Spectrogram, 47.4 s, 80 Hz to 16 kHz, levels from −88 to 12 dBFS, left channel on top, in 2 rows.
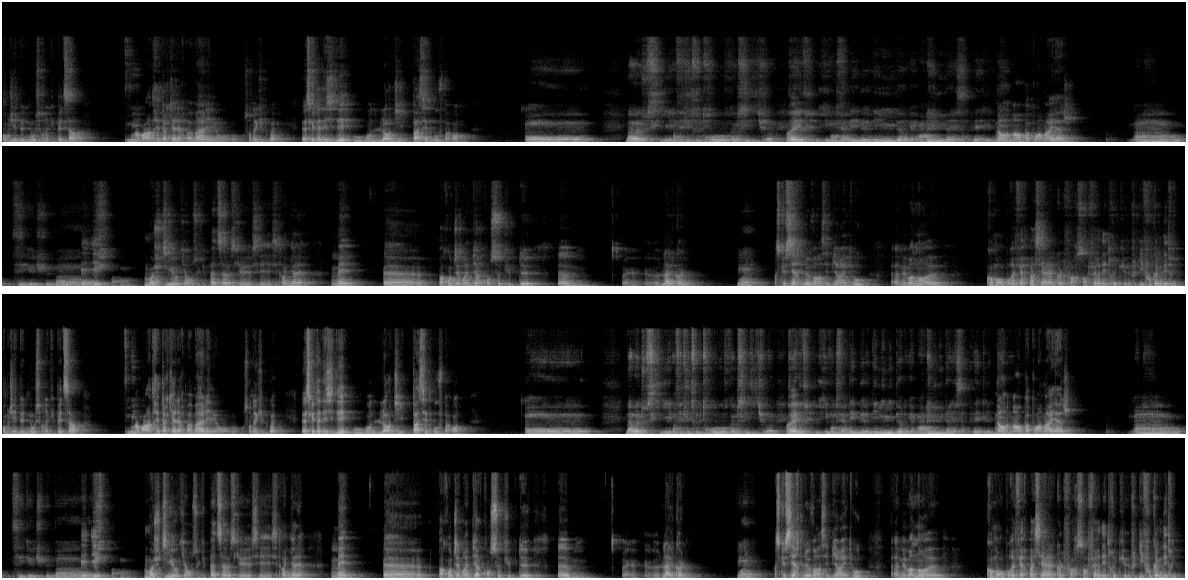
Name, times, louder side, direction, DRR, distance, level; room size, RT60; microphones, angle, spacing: voice 1, 0.0-1.7 2.6-5.5 6.0-9.2 15.7-15.9 19.8-21.4 25.2-25.8 26.5-29.8 30.3-30.7 31.3-35.5 36.1-37.4 39.1-40.9 41.4-42.5 43.4-47.1, right 2 dB, 90° right, 1.3 m, -26 dB
voice 2, 10.4-11.6 12.5-16.1 16.4-20.3 22.6-23.6 23.9-25.6 26.0-26.2 38.4-38.6, right 1 dB, 60° right, 4.3 m, -27 dB
23.0 x 12.5 x 3.0 m
head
